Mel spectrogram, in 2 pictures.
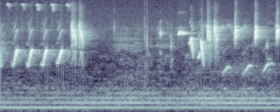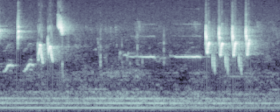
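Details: A nightingale at S'Albufera delivers rapid repeated upslurred notes, then varied chirps, a run of short rising whistles, a long level whistle and a final burst of sharp clicks, over a low drone.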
